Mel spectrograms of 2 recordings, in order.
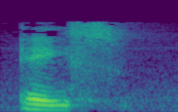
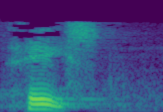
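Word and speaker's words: ace (εἰ): Here's epsilon iota, ace. With a smooth breathing mark, it's pronounced ace.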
